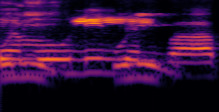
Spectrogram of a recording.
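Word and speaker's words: أولي: में आ रहा है इसको उ नहीं कहेंगे जी उली लंबा पढ़ते रहे इसको उलू उली ये वाव जो है ये लिखने में ये साइलेंट होता है उसके ऊपर देखें आपने वो गोल दायरा लगाया हुआ है ये नहीं पढ़ा जाएगा बस यानी हमजा पेश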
